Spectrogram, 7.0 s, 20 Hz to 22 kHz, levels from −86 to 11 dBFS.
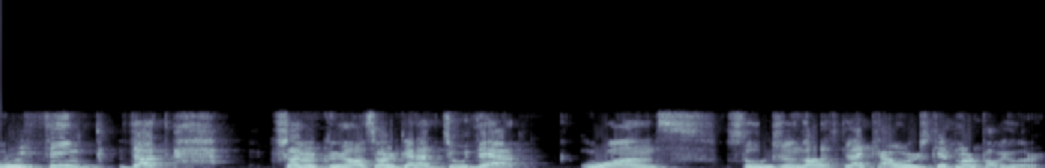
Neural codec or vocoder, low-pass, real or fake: none; 7.2 kHz; real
